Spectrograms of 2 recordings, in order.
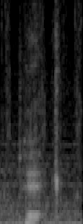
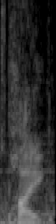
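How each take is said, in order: First: The vowel is a short i, like 'pick'. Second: The vowel is a long i, like 'pike'. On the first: The speaker calls it right. "when it's P I K, pick" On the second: The speaker calls it wrong. "calling him Pike when it's P I K"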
